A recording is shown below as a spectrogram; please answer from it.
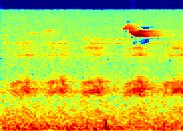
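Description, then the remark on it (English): A single short, high-pitched squeak from a tody sounds partway through, over a steady run of repeated lower, hoarse bird calls and faint background noise. “Toady. Just made that squeak.”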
